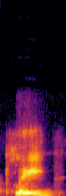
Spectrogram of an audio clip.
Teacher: si tiene voz, por lo tanto se pronuncia played, como una D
